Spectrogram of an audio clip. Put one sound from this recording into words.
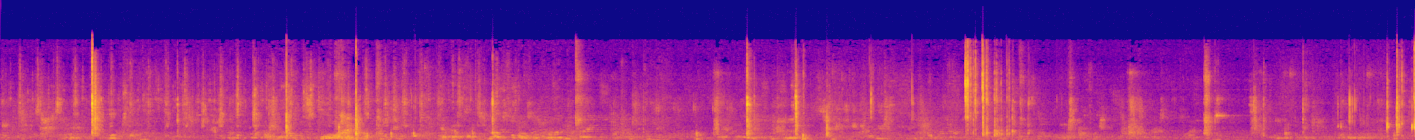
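Dice rattle and clatter onto a board.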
